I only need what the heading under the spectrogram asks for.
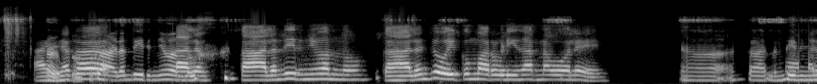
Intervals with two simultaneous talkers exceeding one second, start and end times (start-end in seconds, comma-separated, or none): none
